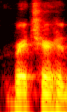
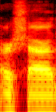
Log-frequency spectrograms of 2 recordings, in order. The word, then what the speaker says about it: Richard: in the playoffs yeah Dustin says it's Richard like Americans say it not Rashard like he's a member of the Montreal Canadians hey I am watching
